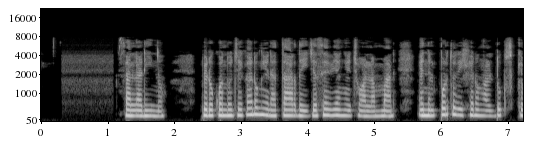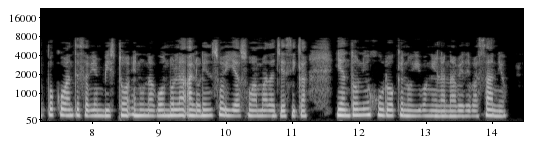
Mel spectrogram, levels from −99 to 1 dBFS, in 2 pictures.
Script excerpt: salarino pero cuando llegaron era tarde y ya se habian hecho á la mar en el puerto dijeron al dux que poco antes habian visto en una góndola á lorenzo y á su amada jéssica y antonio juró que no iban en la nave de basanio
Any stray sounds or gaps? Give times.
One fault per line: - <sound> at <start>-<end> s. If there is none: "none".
none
